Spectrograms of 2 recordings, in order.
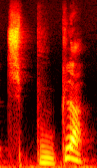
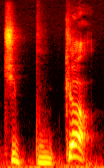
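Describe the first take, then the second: First: Chipoukla drawn out slowly like a drum fill; vocal drum fill. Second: Chipuka sung out slowly as a drum fill; vocal drum fill. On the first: Drum teacher imitating the live fill, slow beatbox. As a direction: mouth the live version's fill at half speed. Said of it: "il fait juste". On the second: Drum teacher imitating the studio fill, slow beatbox. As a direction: spell out the studio fill with your mouth, slowly. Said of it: "il le fait juste". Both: Retold or imitated.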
